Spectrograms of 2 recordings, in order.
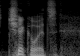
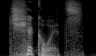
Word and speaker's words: Cichowicz: So let me just spell it for you first. So it's Chickowitz. Capital C-I-C-H-O-W-I-C-Z. So that's Chickowitz, right? Now, why I know it starts with a it sounds like it could be C-H-I-C. It's not C-I-C-H. Just get it right now. C-I-C-H-O-W-I-C-Z.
